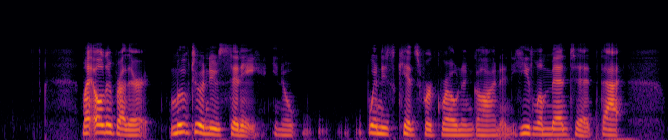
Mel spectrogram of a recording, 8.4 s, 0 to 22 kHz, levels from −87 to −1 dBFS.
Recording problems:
high frequencies cut off; noticeable; nothing above 5.5 kHz

